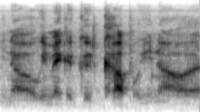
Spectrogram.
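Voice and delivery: dropped low and soft, a hint of playing it cool; lightly voiced smooth line; low mock flirt.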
